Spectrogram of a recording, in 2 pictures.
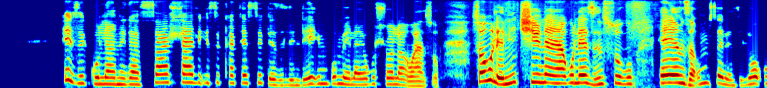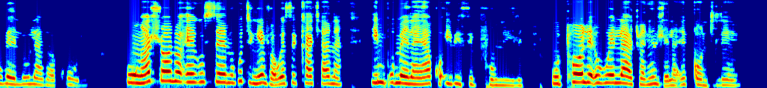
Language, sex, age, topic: North Ndebele, female, 50+, health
